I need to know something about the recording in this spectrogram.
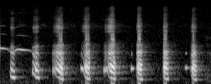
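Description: An elderly man laughing heartily: a quick run of about eight short 'ha' pulses, each falling in pitch.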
